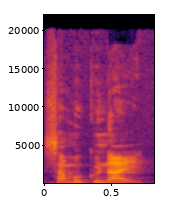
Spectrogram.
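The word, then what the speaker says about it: 寒くない: When we look at this word, we know to read it as samukunai, with the first two syllables represented by the kanji, and the others placed after it to show inflection.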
